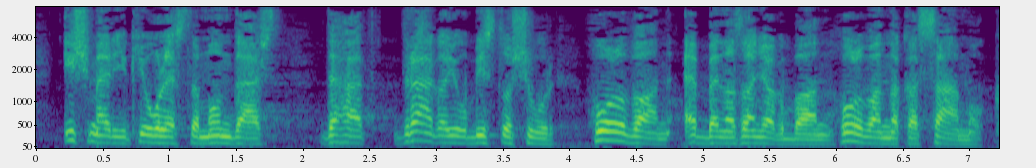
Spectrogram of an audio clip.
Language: Hungarian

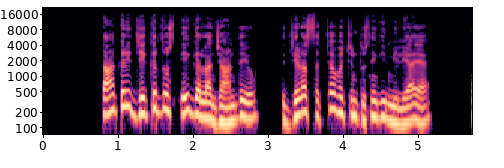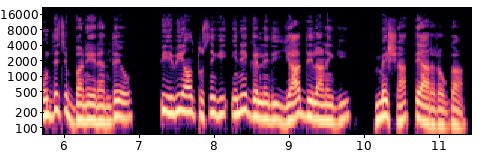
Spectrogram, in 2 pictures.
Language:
Dogri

